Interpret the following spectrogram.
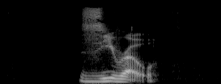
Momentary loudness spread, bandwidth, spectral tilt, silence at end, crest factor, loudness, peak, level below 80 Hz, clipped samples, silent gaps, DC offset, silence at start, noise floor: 16 LU; 15.5 kHz; -5 dB/octave; 0.7 s; 20 dB; -26 LUFS; -10 dBFS; -68 dBFS; under 0.1%; none; under 0.1%; 0.8 s; -76 dBFS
